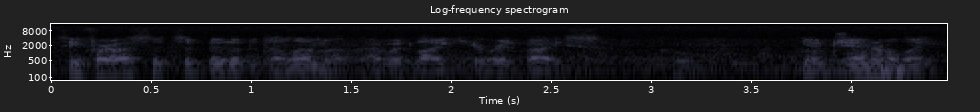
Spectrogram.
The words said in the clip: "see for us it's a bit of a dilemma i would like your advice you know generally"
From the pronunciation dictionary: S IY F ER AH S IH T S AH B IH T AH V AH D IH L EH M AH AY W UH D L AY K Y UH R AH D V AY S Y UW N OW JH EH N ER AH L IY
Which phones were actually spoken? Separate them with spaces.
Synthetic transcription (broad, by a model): S IY F ER AH S IH T S AH B IH T AH V AH D IH L EH M AH AY W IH D L AY K Y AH R AH D V AY S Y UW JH EH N ER L IY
